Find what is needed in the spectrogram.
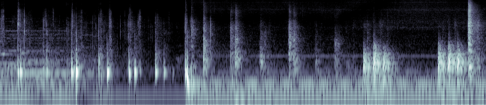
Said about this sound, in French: Le lendemain, elle va frapper à la porte du bureau de son père.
